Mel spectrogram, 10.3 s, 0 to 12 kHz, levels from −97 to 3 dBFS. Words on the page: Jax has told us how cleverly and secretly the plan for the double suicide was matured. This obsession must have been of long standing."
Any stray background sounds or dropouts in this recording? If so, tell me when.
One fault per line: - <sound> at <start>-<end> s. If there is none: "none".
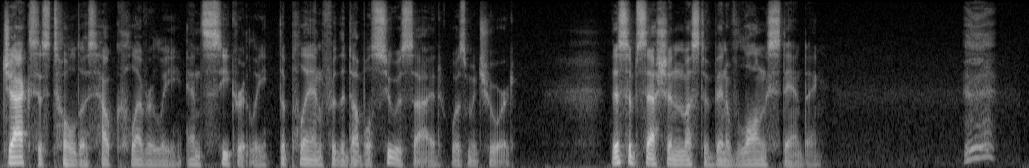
- breath at 9.6-10.0 s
